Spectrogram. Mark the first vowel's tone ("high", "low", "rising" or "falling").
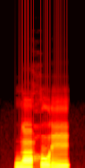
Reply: high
